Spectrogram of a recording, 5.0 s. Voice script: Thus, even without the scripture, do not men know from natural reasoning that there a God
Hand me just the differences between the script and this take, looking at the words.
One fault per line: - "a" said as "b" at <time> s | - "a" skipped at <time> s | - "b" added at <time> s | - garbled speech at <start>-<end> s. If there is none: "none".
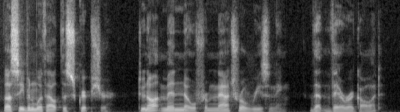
none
